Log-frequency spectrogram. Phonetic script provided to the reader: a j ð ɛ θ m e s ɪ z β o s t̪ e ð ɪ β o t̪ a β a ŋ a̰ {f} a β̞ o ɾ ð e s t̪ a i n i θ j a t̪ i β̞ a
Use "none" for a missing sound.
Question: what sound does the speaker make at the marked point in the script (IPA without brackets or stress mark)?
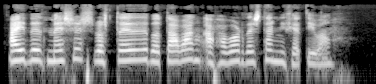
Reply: f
